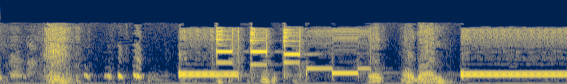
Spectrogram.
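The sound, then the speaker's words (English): Telephone keypad dialing tones: a quick run of steady electronic beeps at differing pitches, ending in one long sustained tone, preceded by a stretch of rough, noisy sound. “Tough to dial the numbers with those big claws.”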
